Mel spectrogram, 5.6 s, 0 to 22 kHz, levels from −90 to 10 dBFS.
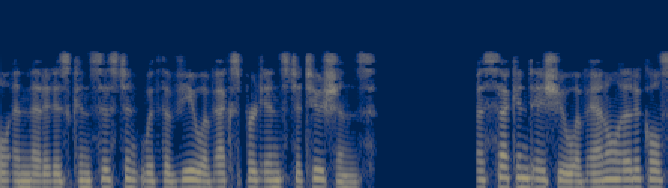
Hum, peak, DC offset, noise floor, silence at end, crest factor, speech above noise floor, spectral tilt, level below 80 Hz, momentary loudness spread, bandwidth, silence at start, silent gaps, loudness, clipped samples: none; -16 dBFS; 0.5%; under -90 dBFS; 0 s; 16 dB; over 57 dB; -5 dB/octave; -58 dBFS; 7 LU; 7.2 kHz; 0 s; 3.14-3.95 s; -33 LUFS; under 0.1%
